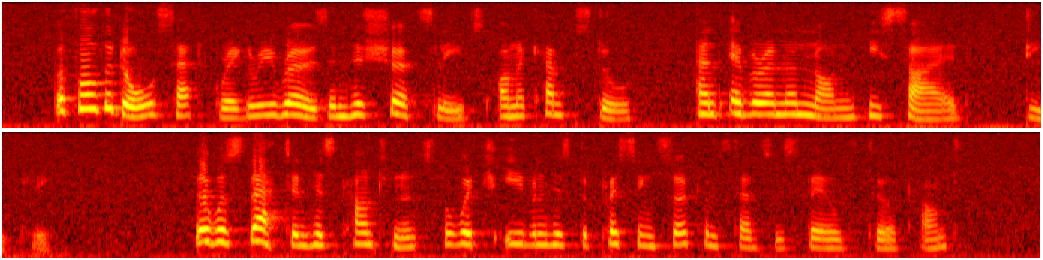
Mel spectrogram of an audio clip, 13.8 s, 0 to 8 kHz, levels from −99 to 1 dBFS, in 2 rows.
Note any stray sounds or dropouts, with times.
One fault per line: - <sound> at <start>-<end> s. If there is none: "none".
none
